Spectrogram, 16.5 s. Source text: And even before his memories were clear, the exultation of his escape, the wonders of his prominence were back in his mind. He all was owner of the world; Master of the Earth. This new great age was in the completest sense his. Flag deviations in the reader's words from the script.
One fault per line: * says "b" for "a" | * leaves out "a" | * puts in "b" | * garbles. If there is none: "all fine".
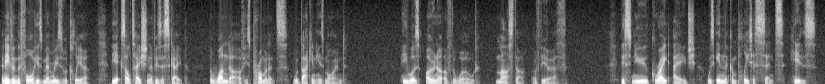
* says "wonder" for "wonders"
* leaves out "all"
